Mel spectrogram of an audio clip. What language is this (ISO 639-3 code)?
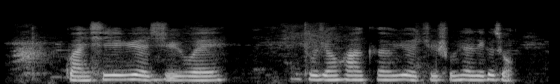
zho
